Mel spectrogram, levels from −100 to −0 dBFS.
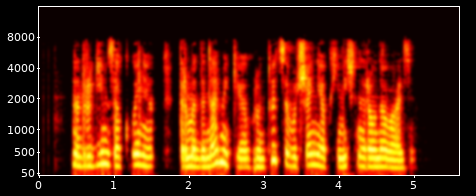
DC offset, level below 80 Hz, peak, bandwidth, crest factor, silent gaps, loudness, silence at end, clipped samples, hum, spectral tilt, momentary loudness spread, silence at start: under 0.1%; -58 dBFS; -2 dBFS; 8 kHz; 16 dB; none; -18 LUFS; 0.65 s; under 0.1%; none; -4 dB/octave; 6 LU; 0.45 s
